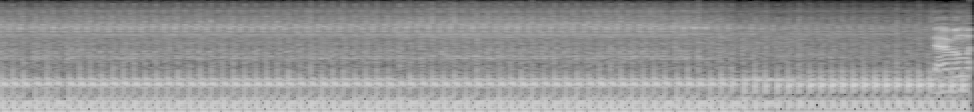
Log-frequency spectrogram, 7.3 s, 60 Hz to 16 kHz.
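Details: Honda 400EX ATV that sat for years and was ridden hard, being worked on (carburetor and fuel petcock bought): single-cylinder idle thumping about four beats a second with uneven, stumbling rhythm; misfire at idle.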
